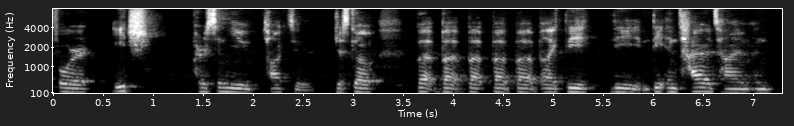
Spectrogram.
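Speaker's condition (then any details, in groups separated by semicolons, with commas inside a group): Stuttering; onset around age 5 or 6, biological father and maternal grandfather stutter, childhood speech therapy including easy onset; attends NSA and Stutter Social online support meetings; much worse when hiding it, hardly stutters when relaxed and open, harder at school, grandmother hears none; repeated words, prolonged sounds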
